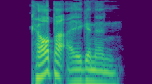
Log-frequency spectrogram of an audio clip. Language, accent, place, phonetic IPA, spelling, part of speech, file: German, Germany, Berlin, [ˈkœʁpɐˌʔaɪ̯ɡənən], körpereigenen, adjective, De-körpereigenen.ogg
- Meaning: inflection of körpereigen: 1. strong genitive masculine/neuter singular 2. weak/mixed genitive/dative all-gender singular 3. strong/weak/mixed accusative masculine singular 4. strong dative plural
